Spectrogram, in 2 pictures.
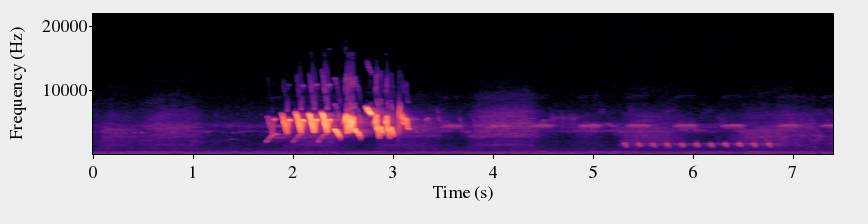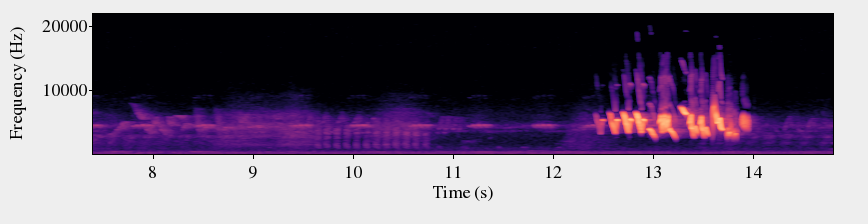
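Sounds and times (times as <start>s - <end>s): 
bird song: 0.0s - 14.7s.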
